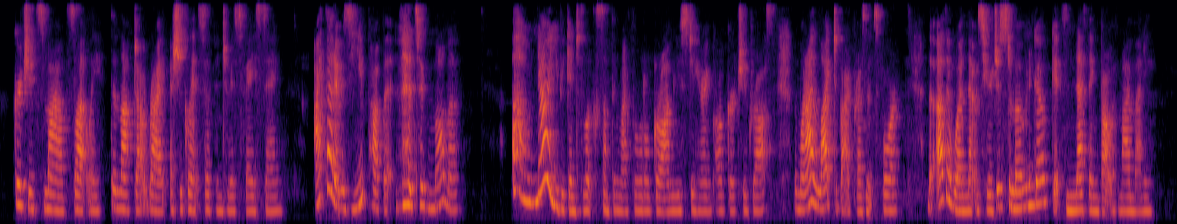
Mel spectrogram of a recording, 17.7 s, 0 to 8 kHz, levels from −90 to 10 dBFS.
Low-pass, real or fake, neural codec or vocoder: 7.2 kHz; real; none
